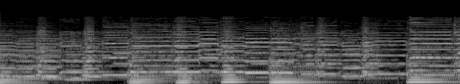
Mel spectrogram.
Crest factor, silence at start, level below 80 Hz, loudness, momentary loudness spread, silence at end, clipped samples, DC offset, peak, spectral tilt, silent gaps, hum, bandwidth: 14 dB; 0 s; -40 dBFS; -24 LUFS; 5 LU; 0 s; under 0.1%; under 0.1%; -8 dBFS; -5.5 dB/octave; none; none; 10 kHz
